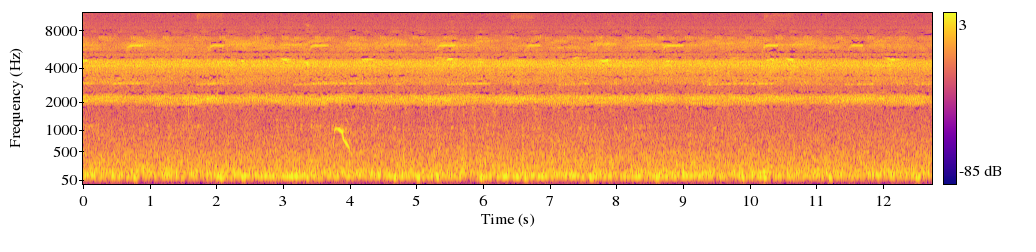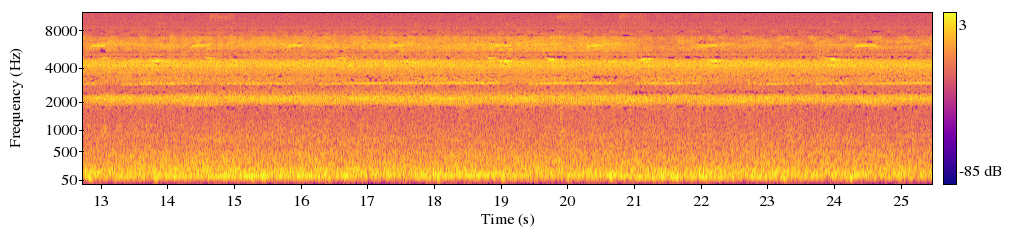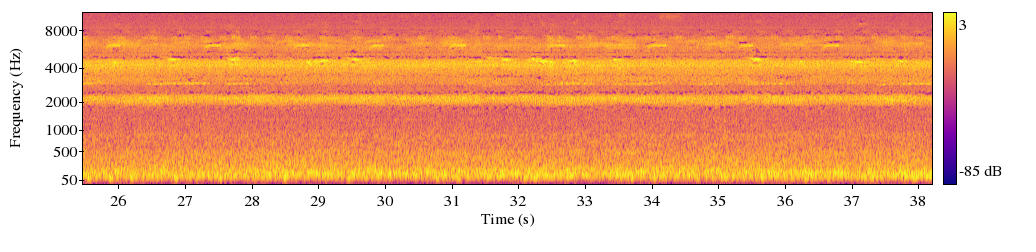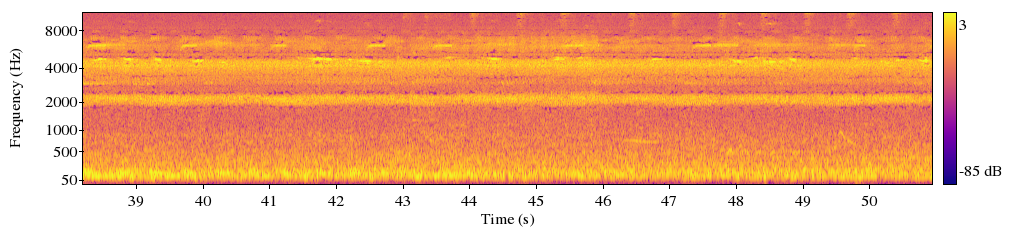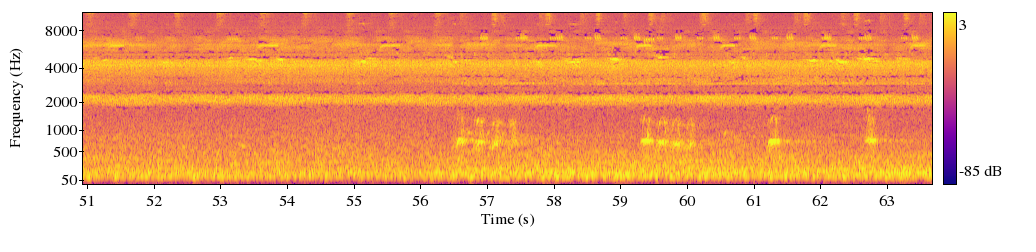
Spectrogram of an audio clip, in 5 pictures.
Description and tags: Recorded in Chiangmai. Sound Devices 664, two Sanken CS-3e (cardioid) in ORTF.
